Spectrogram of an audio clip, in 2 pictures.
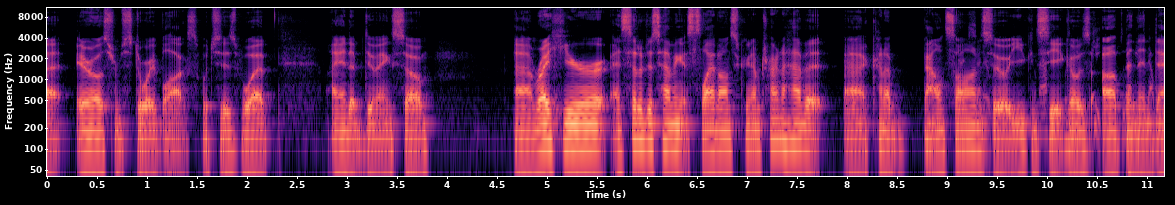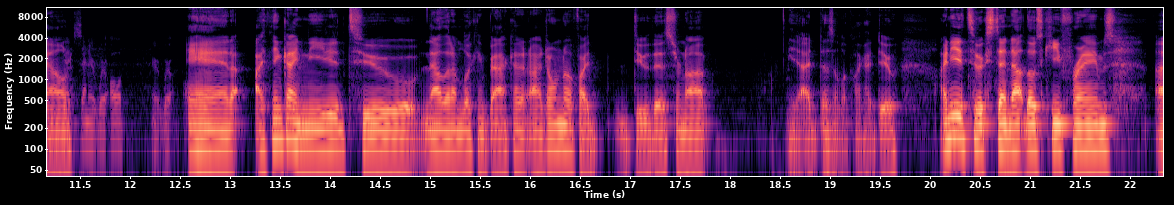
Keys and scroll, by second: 1.2 d, 9.0-11.8 typing, 13.0 s.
